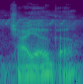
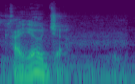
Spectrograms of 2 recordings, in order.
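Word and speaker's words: Chioggia: Last week I pronounced the beets chayoga, but it's actually pronounced Kyoja.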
